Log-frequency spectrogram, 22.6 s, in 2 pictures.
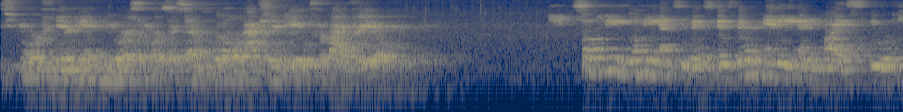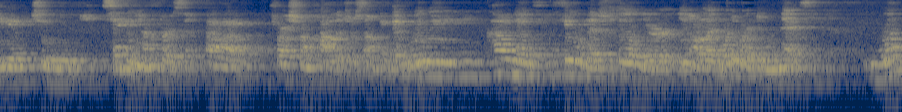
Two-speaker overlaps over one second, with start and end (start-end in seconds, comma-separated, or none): none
